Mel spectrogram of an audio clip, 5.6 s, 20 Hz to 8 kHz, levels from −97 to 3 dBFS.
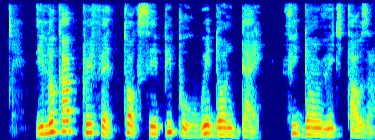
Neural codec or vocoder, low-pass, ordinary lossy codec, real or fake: none; 7.2 kHz; none; real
